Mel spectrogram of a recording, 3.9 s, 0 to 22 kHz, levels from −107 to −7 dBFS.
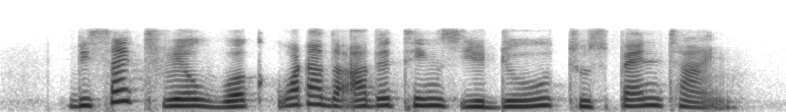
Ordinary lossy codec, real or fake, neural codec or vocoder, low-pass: Opus, 16 kbps; fake; autoencoder, 48 kHz, 32 numbers a frame, DAC-VAE, trained on Japanese speech; 7.2 kHz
